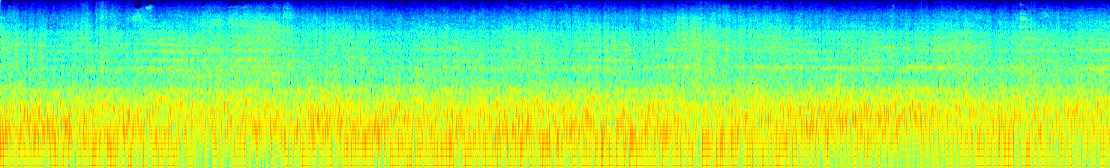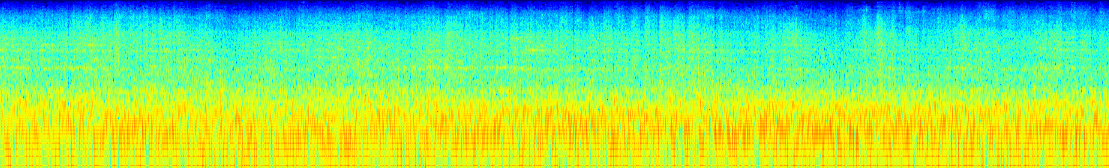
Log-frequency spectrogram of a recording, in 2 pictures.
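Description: Train cars rolling steadily past on the rails, with a faint high squeal from the wheels that comes and goes.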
